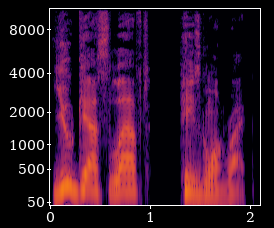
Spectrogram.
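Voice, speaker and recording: A man co-hosting a sports podcast breaks down tennis play in casual talk, repeating phrases for emphasis. His slightly high voice is very animated yet slow. The recording is dry and studio quality.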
